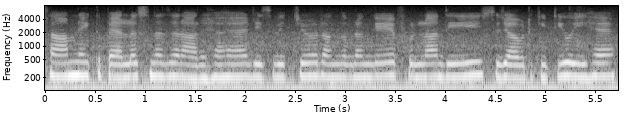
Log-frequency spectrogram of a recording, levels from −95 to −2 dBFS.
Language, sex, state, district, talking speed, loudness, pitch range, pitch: Punjabi, female, Punjab, Fazilka, 180 wpm, -14 LUFS, 100-105 Hz, 105 Hz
